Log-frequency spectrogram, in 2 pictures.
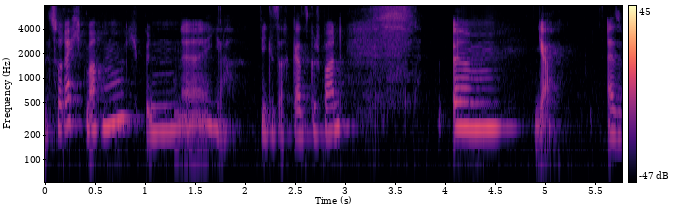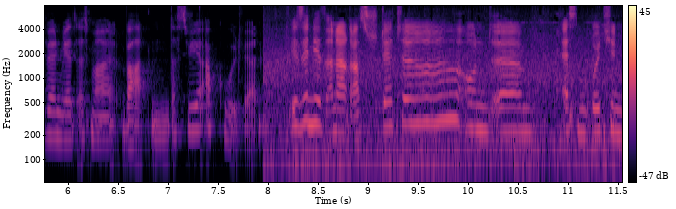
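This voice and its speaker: Young girl vlogging, chatty n rambling, normal pitch, bit of noise behind her. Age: young adult. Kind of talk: casual vlog chat. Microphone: phone or camera at arm's length. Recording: noisy handheld vlog audio.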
